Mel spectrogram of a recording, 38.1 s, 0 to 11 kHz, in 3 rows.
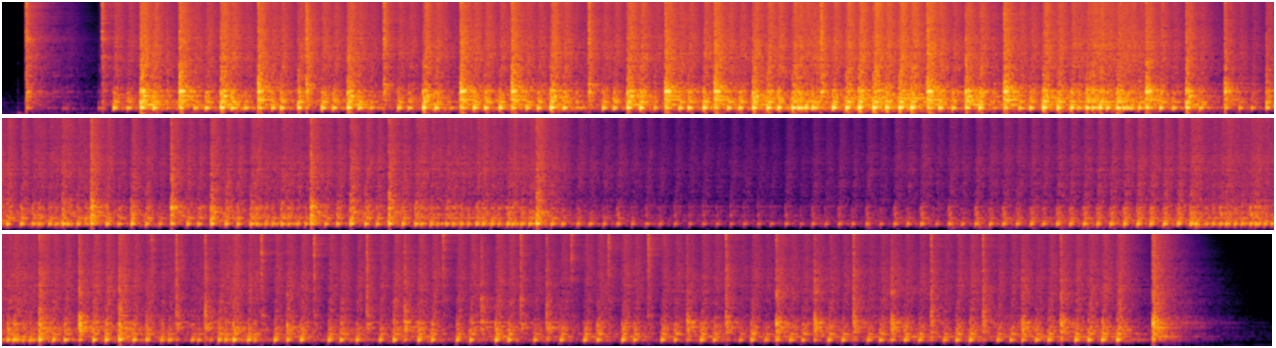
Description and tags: A random live drum recording..Recorded using a Zoom H4N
